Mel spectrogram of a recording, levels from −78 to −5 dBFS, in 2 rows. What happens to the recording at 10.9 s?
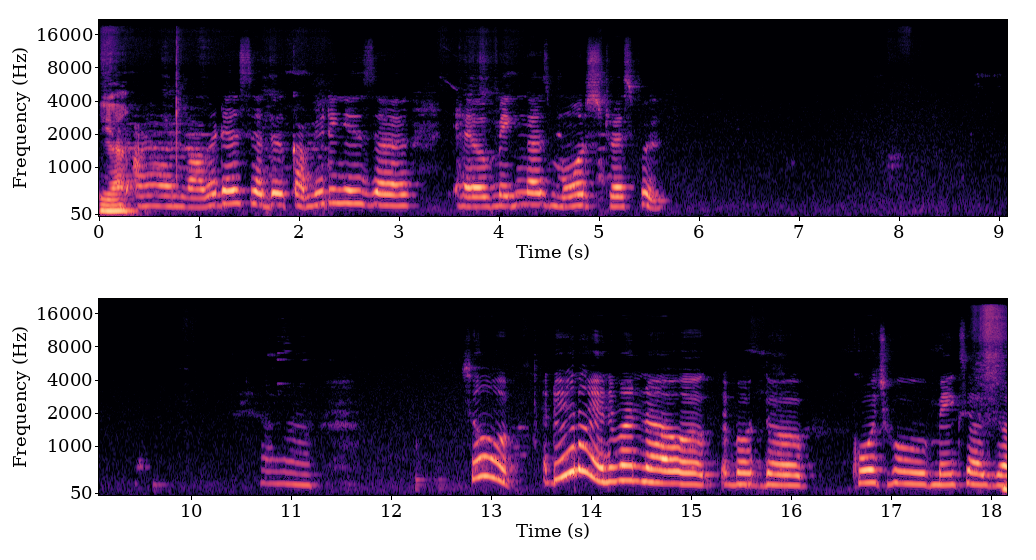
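Nothing goes wrong at 10.9 s: the speech carries on intact there, with no dropout, click or distortion.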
